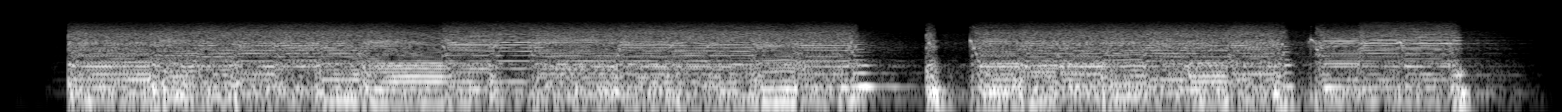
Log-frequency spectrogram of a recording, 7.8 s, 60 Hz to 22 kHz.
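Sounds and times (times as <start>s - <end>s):
guitar with a dark crunch: 0.3s - 7.7s.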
